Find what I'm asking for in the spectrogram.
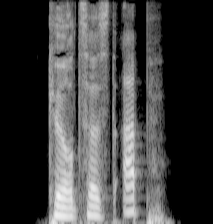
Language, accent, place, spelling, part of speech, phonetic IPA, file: German, Germany, Berlin, kürzest ab, verb, [ˌkʏʁt͡səst ˈap], De-kürzest ab.ogg
- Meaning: second-person singular subjunctive I of abkürzen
